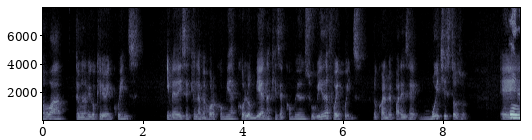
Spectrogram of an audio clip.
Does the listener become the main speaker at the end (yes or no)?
no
